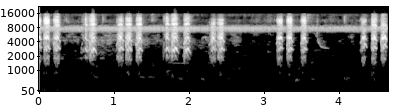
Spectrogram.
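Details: A baby common myna with a weak beak gives repeated grating double and triple calls at a steady pace while insects drone shrilly and continuously in the background.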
